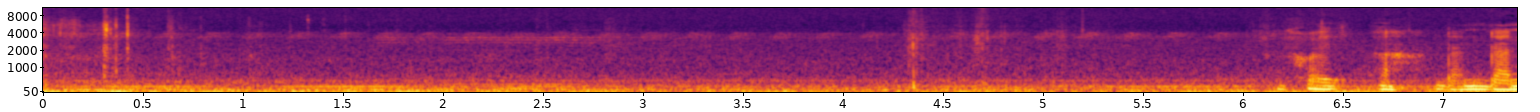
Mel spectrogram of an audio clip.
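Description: Folded paper crinkles under fingers.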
